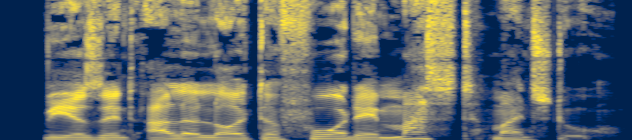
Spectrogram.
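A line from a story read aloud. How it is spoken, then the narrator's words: Gruff snapping. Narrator (German): schnauzte Silver ihn an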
